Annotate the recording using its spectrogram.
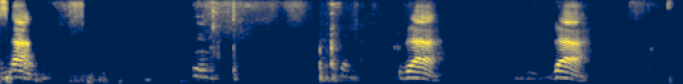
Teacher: Ujung lidahnya antara ujung gigi seri atas dan bawah.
